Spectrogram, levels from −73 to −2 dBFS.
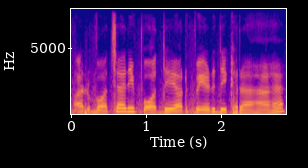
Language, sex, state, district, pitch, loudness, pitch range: Hindi, male, Bihar, Bhagalpur, 215 Hz, -18 LUFS, 200-230 Hz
